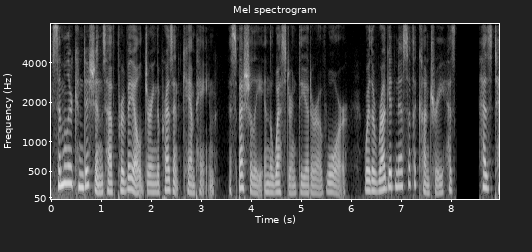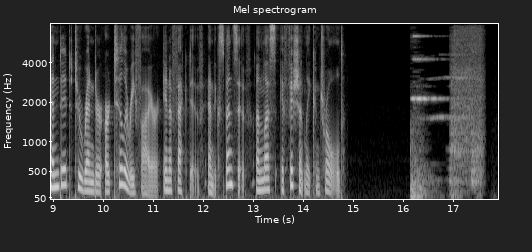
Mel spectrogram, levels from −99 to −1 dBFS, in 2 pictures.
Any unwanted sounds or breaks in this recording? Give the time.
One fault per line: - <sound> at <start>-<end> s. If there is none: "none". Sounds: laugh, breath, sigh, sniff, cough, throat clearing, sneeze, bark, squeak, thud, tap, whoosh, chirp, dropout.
- squeak at 16.1-17.7 s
